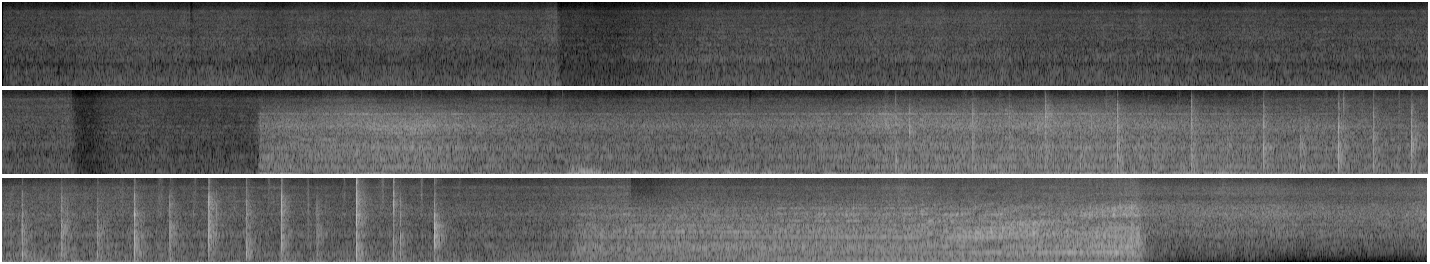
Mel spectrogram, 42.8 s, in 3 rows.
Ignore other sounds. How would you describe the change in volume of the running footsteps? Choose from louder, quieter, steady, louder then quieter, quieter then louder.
louder.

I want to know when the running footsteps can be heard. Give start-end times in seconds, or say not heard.
23.0-33.0.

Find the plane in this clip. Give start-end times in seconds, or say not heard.
16.8-39.9.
